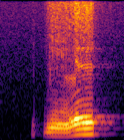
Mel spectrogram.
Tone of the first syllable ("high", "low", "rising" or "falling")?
low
